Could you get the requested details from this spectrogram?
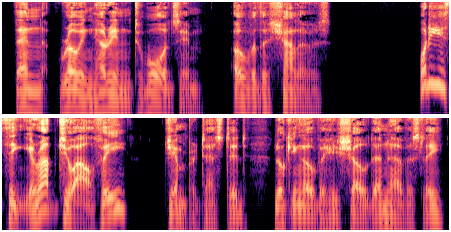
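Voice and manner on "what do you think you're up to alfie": put-on high, quick boy's voice; cheeky lad, voiced high; young Alfie. A narrator's reading. Child Alfie voiced by narrator.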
